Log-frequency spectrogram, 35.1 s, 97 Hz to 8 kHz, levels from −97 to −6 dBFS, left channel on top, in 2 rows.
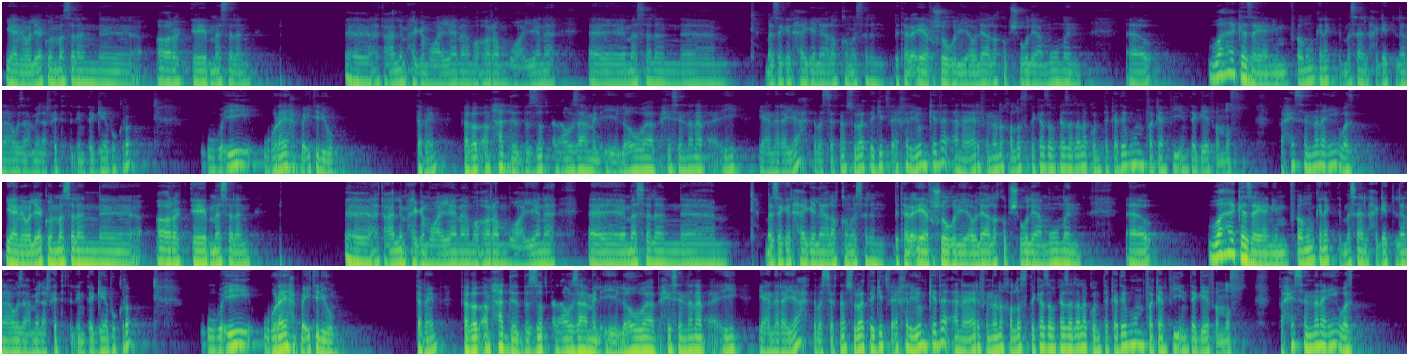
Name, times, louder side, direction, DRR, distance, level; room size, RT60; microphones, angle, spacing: voice 1, 0.0-3.1 4.3-6.9 7.3-9.1 9.5-13.5 14.1-14.4 15.1-19.2 19.5-19.7 20.1-21.8 22.7-23.0 23.3-26.8 27.0-33.0 33.5-34.4, right 6 dB, 80° right, 0.3 m, -30 dB
15.0 x 5.8 x 7.3 m
head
